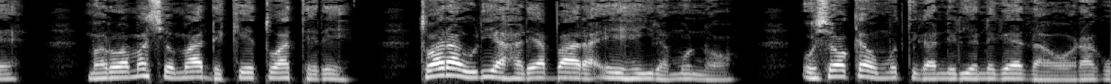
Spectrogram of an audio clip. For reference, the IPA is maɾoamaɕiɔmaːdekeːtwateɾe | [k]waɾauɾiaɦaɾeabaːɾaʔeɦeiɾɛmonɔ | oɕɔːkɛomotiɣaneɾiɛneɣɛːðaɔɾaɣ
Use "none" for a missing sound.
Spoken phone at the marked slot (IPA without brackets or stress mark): t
